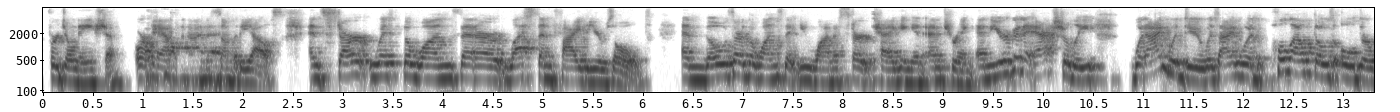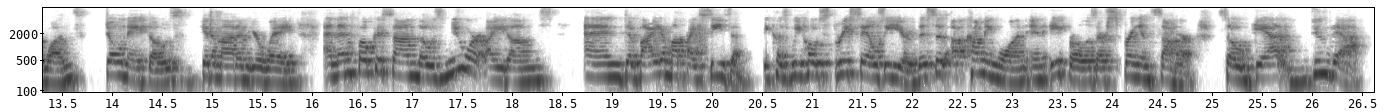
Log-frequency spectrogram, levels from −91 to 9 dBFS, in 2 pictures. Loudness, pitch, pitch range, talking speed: -23 LUFS, 185 Hz, 165-210 Hz, 210 wpm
